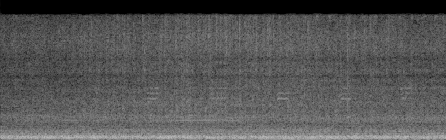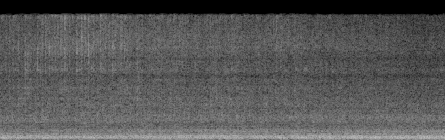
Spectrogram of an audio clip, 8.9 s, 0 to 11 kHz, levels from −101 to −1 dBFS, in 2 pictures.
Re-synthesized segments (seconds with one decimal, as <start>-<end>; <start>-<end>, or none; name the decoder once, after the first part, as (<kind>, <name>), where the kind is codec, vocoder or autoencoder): none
